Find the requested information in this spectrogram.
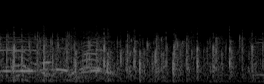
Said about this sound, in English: Clap your hands if you believe that tonight.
